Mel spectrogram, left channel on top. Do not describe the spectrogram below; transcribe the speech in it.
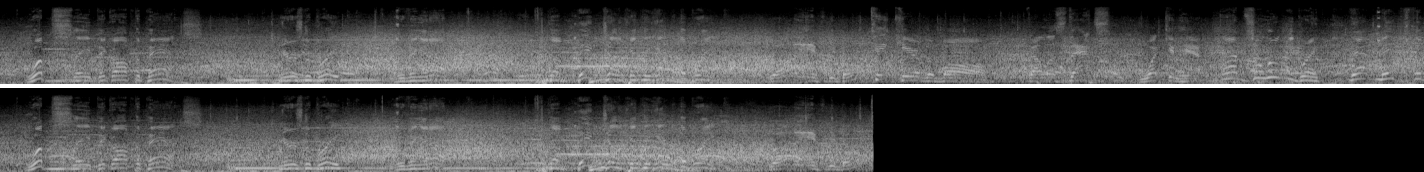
Whoops, they pick off the pass. Here's the break. Moving it up. The big dunk at the end of the break. Well, if you don't take care of the ball, fellas, that's what can happen. Absolutely, Greg. That makes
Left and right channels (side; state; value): right; drops out; at 8.8 s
